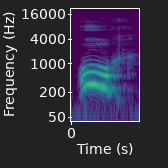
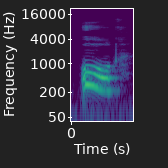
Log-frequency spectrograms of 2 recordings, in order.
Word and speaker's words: Uhr: Uhr. Uhr means clock, and the H in this case is silent. Uhr.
